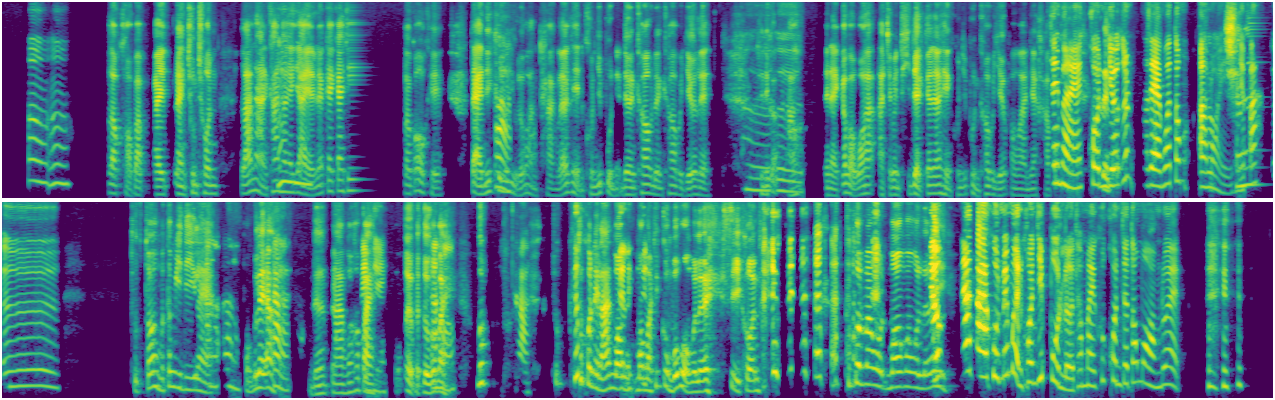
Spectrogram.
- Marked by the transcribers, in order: distorted speech; tapping; laughing while speaking: "เลย สี่ คน"; laugh; chuckle
- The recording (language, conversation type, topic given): Thai, podcast, คุณเคยค้นพบอะไรโดยบังเอิญระหว่างท่องเที่ยวบ้าง?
